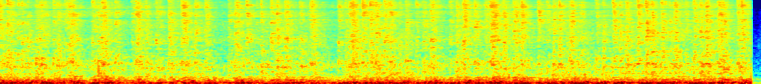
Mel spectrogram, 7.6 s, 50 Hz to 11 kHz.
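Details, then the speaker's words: LS-swapped Nissan D21 Hardbody, LS V8, no radiator hoses yet, brief run: deep choppy idle with even cam lope, no dropped beats; runs well. "just think it runs which is super awesome we got all that worked out the thing actually runs and runs well from all from all the 17 seconds it's run"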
